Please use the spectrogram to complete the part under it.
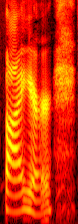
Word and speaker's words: Fyre: They spell it, it's Fry Festival is how I try to say it. And it's because they spell it F-Y-R-E Festival. It's the, how would you say that? – Fyre. – Fyre. – Yeah. – That's how you would say it? – Fyre?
